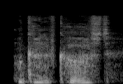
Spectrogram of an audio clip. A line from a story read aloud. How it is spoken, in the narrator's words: She whispered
